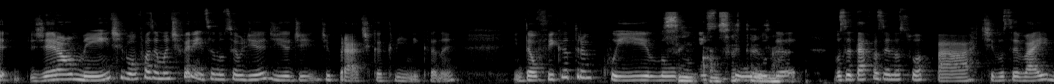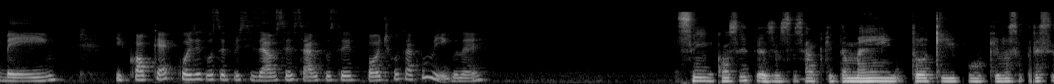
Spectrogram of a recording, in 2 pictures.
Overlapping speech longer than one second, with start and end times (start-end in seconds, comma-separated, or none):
6.6-7.8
